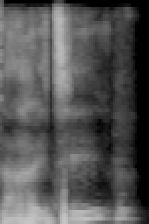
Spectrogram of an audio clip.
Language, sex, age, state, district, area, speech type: Maithili, female, 45-60, Bihar, Samastipur, rural, spontaneous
